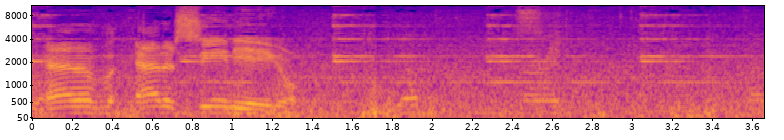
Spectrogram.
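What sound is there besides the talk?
Amtrak train arriving at Santa Fe Depot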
